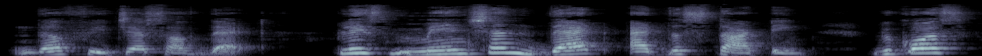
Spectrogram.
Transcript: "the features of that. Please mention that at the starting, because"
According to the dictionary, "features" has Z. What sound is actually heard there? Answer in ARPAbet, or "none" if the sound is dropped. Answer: S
